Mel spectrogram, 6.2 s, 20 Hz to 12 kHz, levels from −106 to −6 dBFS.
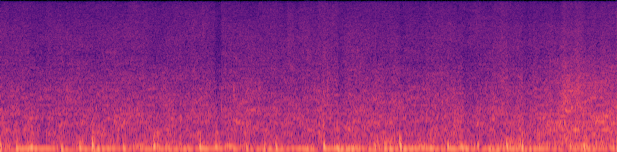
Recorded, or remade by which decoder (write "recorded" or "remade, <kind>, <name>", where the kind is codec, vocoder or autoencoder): remade, codec, SNAC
